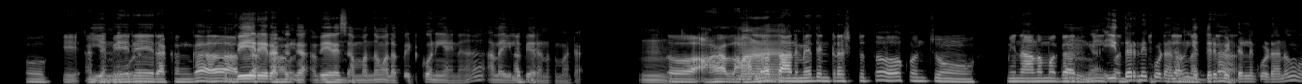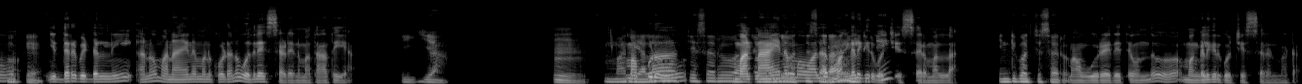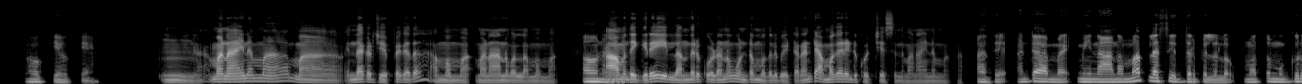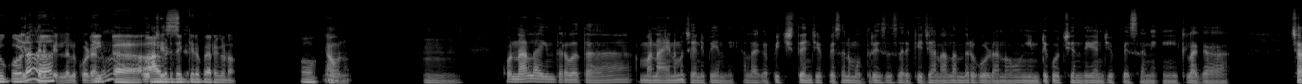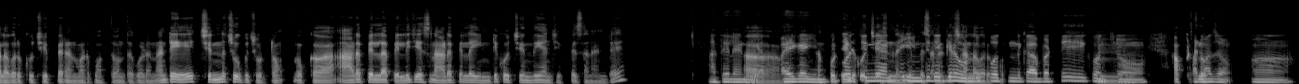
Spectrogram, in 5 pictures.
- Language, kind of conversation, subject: Telugu, podcast, మీ కుటుంబ వలస కథను ఎలా చెప్పుకుంటారు?
- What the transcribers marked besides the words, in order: tapping; other background noise; in English: "సో"; in English: "ఇంట్రెస్ట్‌తో"; lip smack; in English: "ప్లస్"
